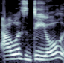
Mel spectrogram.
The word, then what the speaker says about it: Alice Diehl: I'm honored to be joined by Alice Diehl. Is that the right pronunciation?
